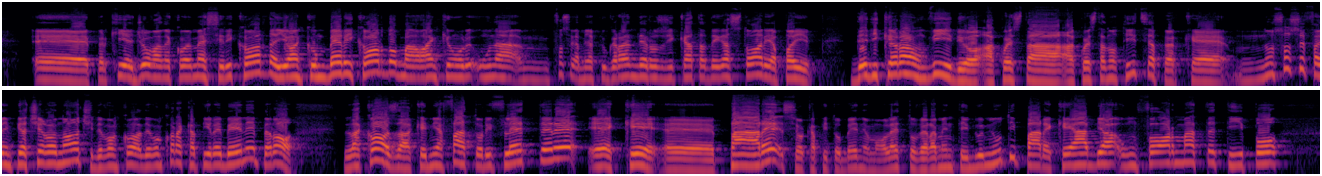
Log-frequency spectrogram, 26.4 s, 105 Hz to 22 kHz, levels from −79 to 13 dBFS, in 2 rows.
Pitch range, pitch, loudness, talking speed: 165-215 Hz, 190 Hz, -26 LUFS, 185 wpm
